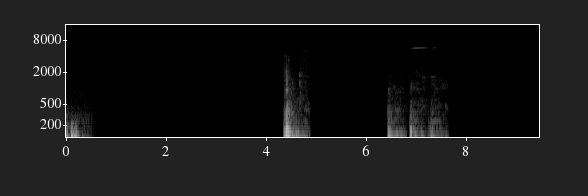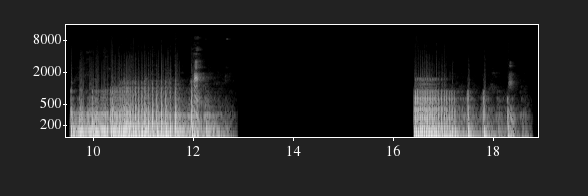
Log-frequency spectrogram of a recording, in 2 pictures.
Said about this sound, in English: And there's that creaking. Let's have a look at this creaking trees element.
